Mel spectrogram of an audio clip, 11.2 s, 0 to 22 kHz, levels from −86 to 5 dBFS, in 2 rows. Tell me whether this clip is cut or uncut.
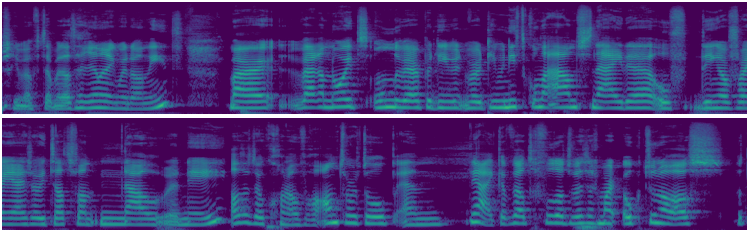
cut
